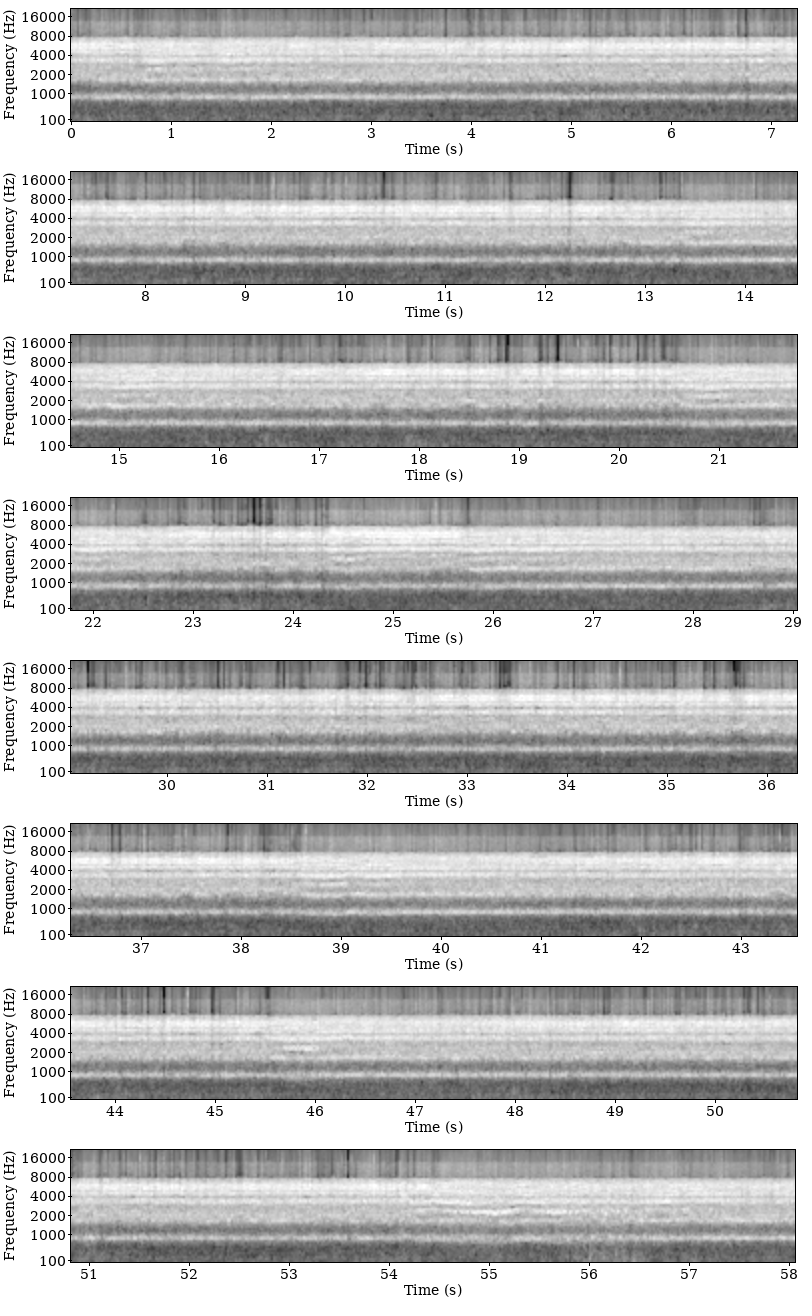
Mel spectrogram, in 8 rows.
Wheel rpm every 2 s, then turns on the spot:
230, 230, 230, 230, 230, 240, 230, 230, 230, 230, 230, 230, 230, 230, 230, 240, 230, 230, 230, 230, 230, 240, 230, 230, 230, 230, 230, 220, 220.
none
